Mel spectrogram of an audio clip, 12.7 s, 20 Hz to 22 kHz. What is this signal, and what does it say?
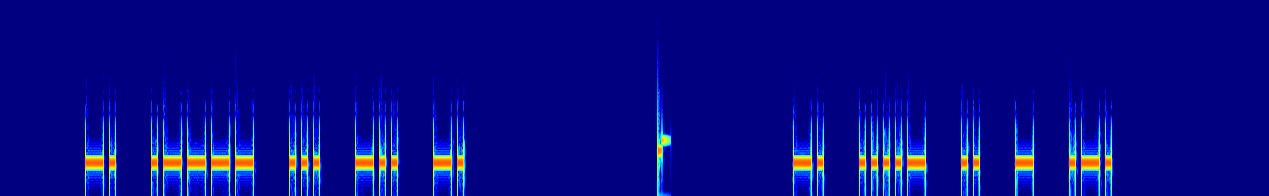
Morse code, heard as a keyed tone, about 20 wpm, spaced as for 14 wpm, 700 Hz. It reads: N1SDN N4ITR
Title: 082 Lesson 14g - Number 2 - Call Signs 20wpm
